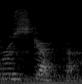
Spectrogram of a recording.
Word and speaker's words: bruschetta: So today we are going to be making an Italian antipasto appetizer called bruschetta, or you could say bruschetta, but it is not pronounced bruschetta. It is mispronounced all the time.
